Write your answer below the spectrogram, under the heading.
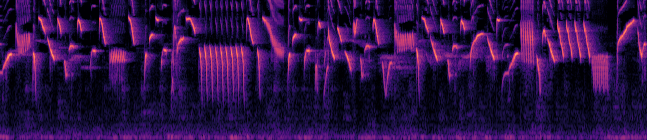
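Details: Clear-voiced canary with a blackthroat song filling, played as a lure: a continuous flow of sharp sweeping whistles and chirps, a rattling buzzy trill around three seconds, then more rapid varied notes.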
